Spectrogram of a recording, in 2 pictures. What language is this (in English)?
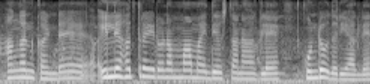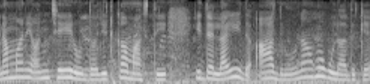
Kannada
